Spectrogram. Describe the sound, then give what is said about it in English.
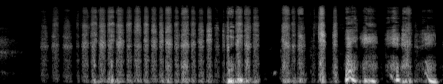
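A person imitates a tanuki with rapid, breathy sniffing and snuffling noises in quick irregular bursts, with a few throaty grunts near the end. “every so often I show up uh, to give the sound effects as a tanuki or a demon or something like that.”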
